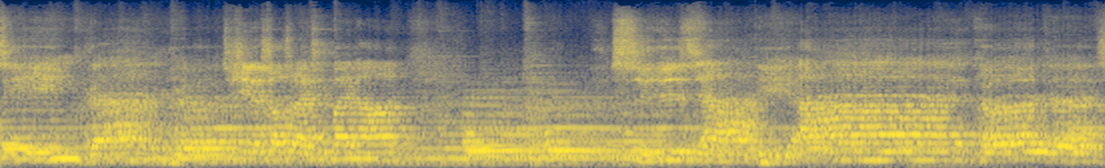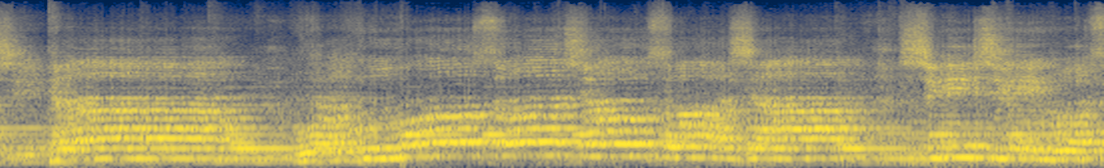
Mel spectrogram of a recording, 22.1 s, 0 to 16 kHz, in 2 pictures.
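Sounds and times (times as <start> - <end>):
man singing into a microphone: 0.0 - 4.2, 6.0 - 22.0
congregation singing a worship song: 0.0 - 22.0.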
